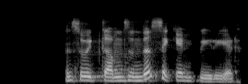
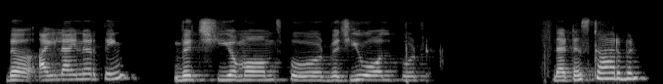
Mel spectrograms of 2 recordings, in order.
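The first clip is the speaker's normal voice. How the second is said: normal talking voice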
